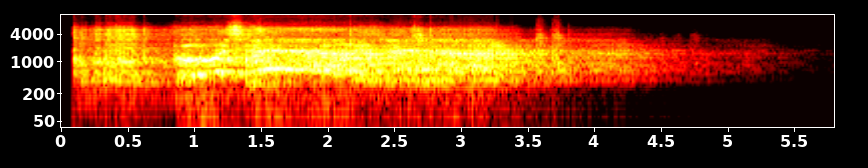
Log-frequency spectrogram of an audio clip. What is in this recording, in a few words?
Yell From Skiff, en; Warframe; Eidolon Skiff Grineer; Battle Barks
